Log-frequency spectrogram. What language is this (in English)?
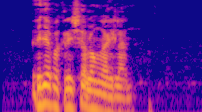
Catalan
